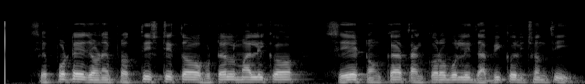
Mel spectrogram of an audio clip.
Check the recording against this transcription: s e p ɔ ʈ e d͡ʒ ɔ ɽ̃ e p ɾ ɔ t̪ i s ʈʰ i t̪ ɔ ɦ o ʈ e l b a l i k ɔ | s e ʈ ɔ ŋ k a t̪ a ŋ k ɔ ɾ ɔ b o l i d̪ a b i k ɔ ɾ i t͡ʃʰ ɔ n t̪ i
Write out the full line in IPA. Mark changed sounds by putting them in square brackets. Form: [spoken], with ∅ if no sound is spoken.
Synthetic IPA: s e p ɔ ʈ e d͡ʒ ɔ ɽ̃ e p ɾ ɔ t̪ i s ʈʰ i t̪ ɔ ɦ o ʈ e l [m] a l i k ɔ | s e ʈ ɔ ŋ k a t̪ a ŋ k ɔ ɾ ɔ b o l i d̪ a b i k ɔ ɾ i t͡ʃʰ ɔ n t̪ i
